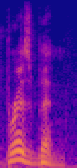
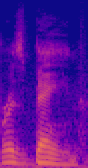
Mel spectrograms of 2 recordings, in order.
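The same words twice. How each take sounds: First: The second vowel is short and reduced. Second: The second vowel is long and exaggerated. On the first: The speaker calls it right. "Kind of short" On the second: The speaker calls it wrong. "Not Brisbane. I'm exaggerating it there"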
